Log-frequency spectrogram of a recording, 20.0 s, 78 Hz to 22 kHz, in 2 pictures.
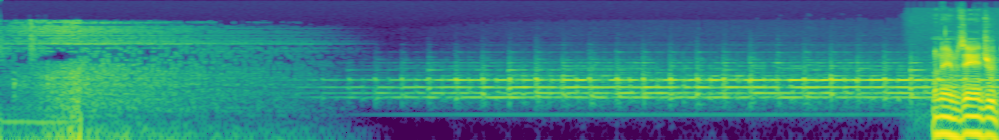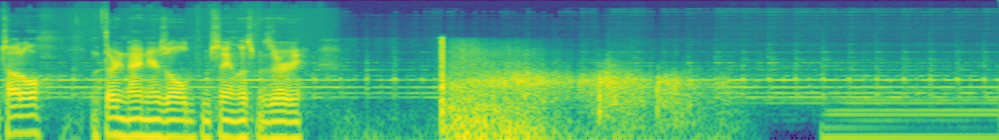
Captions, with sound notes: My name is Andrew Tuttle. I'm 39 years old from Saint Louis, Missouri. (gunshot)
